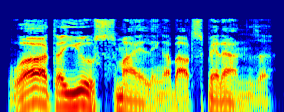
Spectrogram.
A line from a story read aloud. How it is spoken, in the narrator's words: growled Signor Maestro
